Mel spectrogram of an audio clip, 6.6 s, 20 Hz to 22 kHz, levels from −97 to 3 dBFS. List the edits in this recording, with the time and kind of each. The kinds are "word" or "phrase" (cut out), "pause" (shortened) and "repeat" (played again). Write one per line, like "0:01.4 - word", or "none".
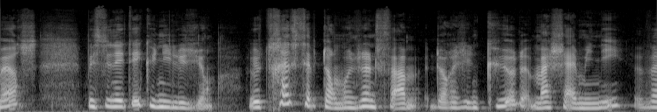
none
